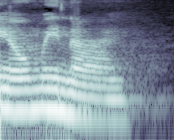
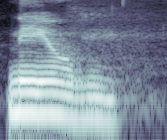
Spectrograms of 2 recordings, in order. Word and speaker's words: Naomi Nye: name, Naomi Nye. Naomi.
